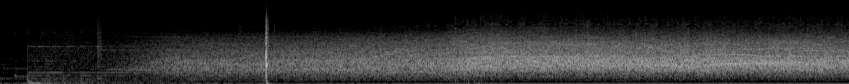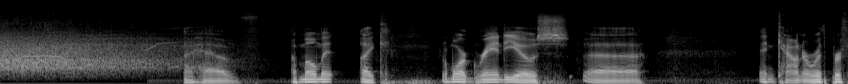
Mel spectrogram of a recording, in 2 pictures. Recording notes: recorded at an announcer booth of little league ballpark in El Segundo, Los Angeles, California on a pleasant Friday March evening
